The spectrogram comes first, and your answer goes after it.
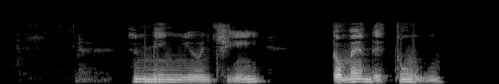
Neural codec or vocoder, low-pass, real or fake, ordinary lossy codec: none; 7.2 kHz; real; AAC, 32 kbps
